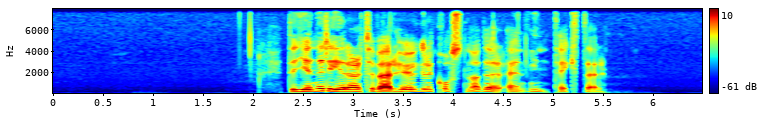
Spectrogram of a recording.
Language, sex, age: Swedish, female, 56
